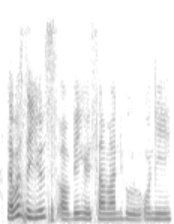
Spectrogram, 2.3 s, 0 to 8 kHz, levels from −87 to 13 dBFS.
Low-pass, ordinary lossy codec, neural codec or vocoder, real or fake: 7.2 kHz; Opus, 16 kbps; codec, 16 kHz in and 24 kHz out, 1 kbps, XY-Tokenizer; fake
